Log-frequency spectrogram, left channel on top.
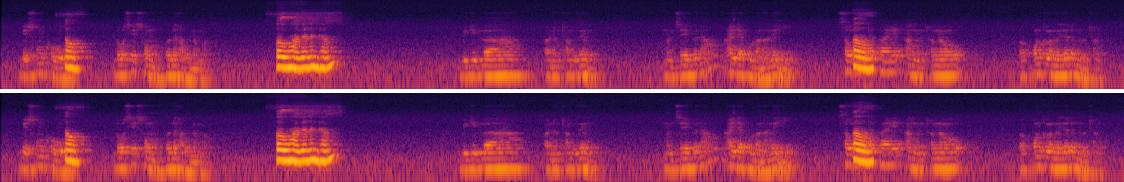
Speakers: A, on the right; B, on the right.
A: बे सम खौ
B: औ
A: दसे सम होनो हागोन नामा
B: औ हागोन नोंथां
A: बिदिब्ला नोंथांजों मोनसे गोनां आयदाखौ लानानै सावरायनो
B: औ
A: थाखाय आं नोंथांनाव फन खालामनाय जादोंमोन नोंथां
